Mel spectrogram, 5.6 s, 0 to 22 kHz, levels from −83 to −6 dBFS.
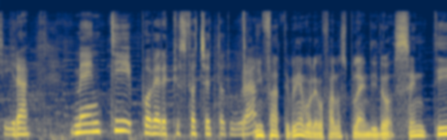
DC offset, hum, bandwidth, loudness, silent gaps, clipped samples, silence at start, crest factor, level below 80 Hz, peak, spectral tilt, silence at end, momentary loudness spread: under 0.1%; none; 16 kHz; -14 LUFS; none; under 0.1%; 0 s; 12 dB; -36 dBFS; 0 dBFS; -6 dB/octave; 0 s; 6 LU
